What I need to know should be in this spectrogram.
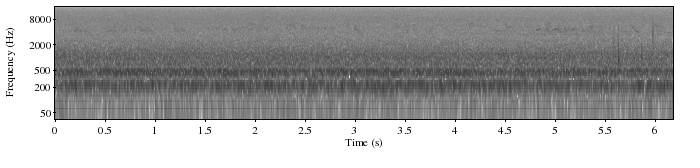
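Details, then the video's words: Swarm of honeybees at Longué-Jumelles, France, being coaxed to cluster: a steady, dense droning hum with a strong low tone and harmonics, unbroken throughout, with a faint voice nearby. "Essaim d'abeilles"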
